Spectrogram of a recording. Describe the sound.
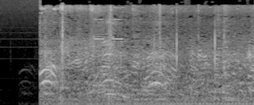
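A dense, loud crowd commotion starts abruptly after a brief silence as protesters block a bus bringing migrants to a new shelter on Midland Avenue next to Father Capodanno Boulevard in Midland Beach at night, many overlapping voices shouting and chattering at once, a steady roaring hubbub; audio from the Citizen app.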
